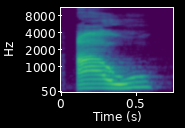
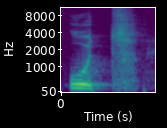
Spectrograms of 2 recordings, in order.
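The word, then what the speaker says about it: août: parler du mois d'OT il y a deux prononciations possibles du mois d' A ou c'est pas une de ces prononciations il faut dire soit ou ou bien prononcer le t out c'est vu comme étant un peu vulgaire de dire aou ou même encore pire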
